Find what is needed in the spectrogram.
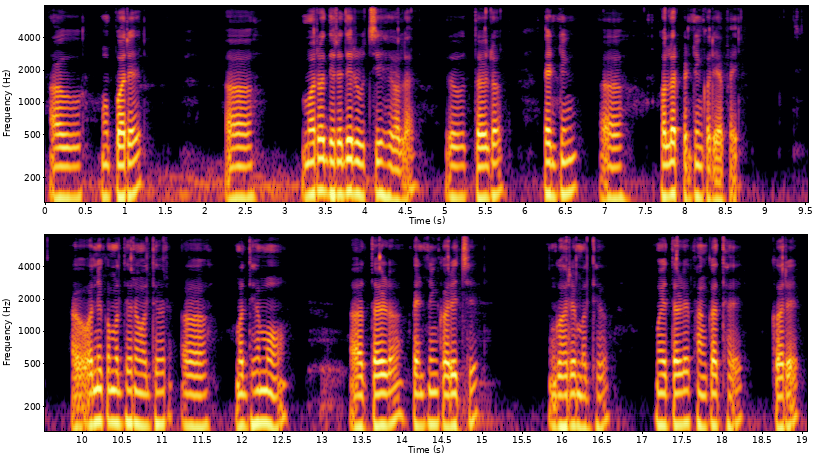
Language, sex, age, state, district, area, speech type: Odia, male, 18-30, Odisha, Mayurbhanj, rural, spontaneous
